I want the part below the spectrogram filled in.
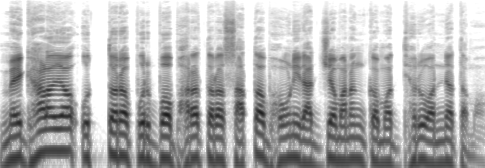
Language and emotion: Odia, neutral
